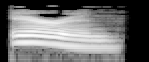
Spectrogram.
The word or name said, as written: Aron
